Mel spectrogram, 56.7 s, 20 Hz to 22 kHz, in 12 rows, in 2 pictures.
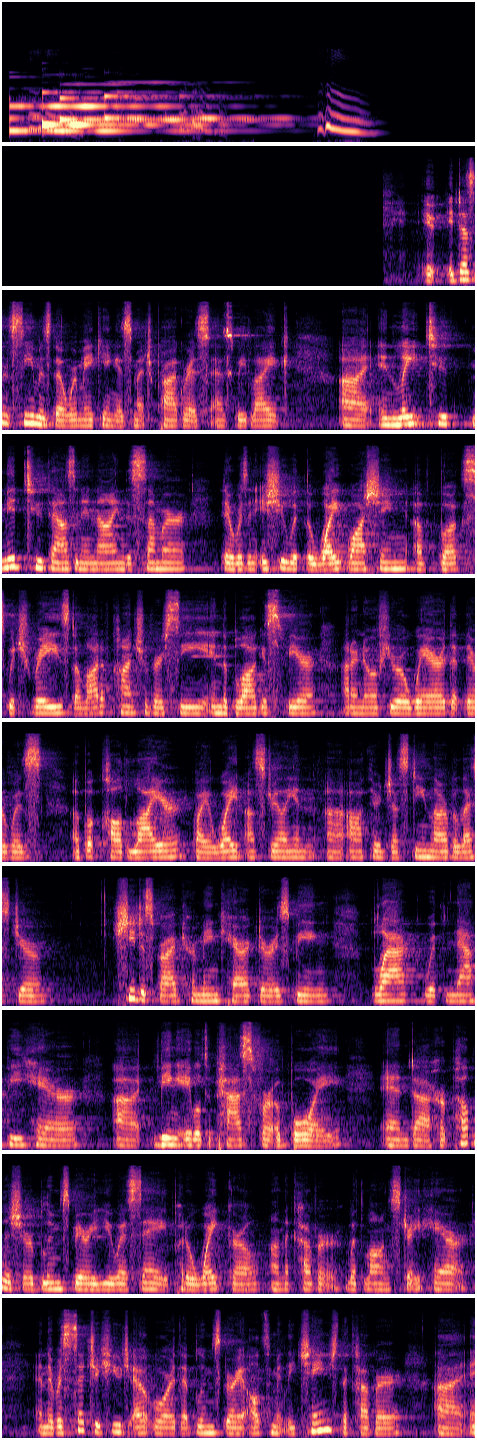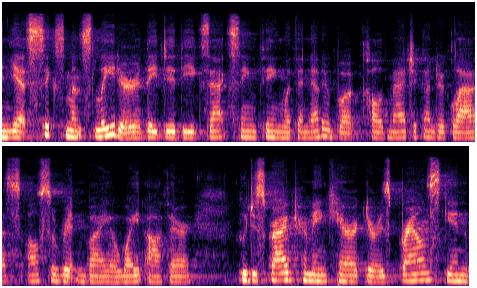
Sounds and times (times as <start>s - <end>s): Music: 0.0s - 3.2s
Speech: 8.8s - 56.7s.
